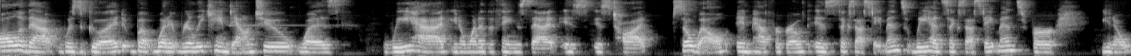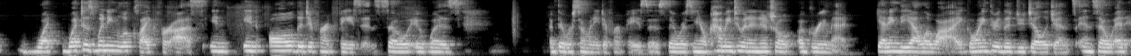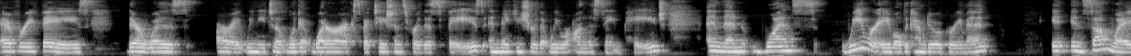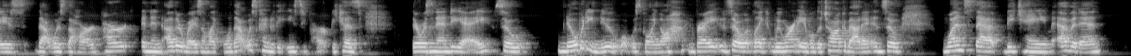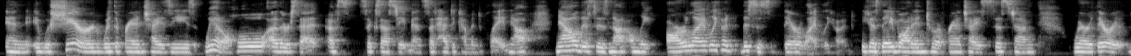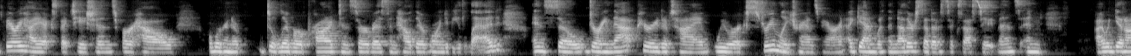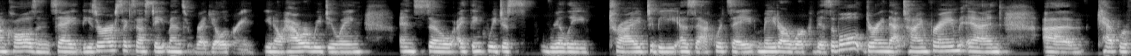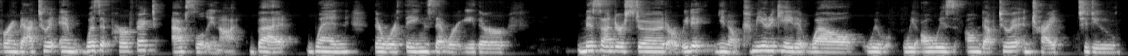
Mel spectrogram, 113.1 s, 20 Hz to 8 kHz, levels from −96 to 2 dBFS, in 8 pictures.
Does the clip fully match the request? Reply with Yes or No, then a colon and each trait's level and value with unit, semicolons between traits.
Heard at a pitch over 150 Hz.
Yes: medium, 185 Hz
